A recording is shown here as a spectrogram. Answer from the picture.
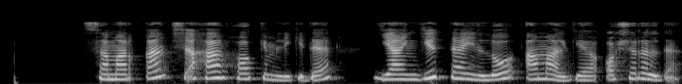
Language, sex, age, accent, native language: Uzbek, female, 25-34, Toshkent shahri, Uzbek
